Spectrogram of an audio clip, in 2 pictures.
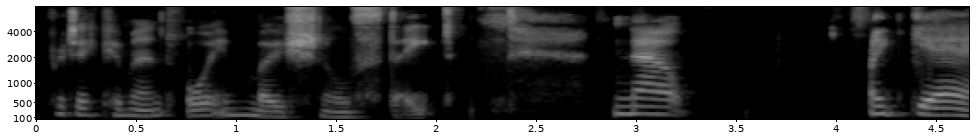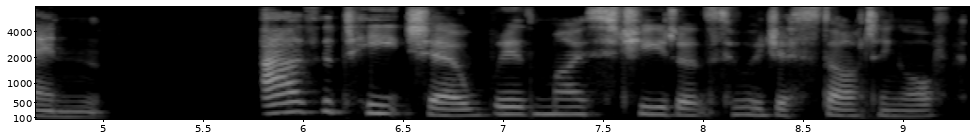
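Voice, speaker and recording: A woman teaching exam speaking skills to camera, lively and emphatic as she gives advice. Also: medium pitch.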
